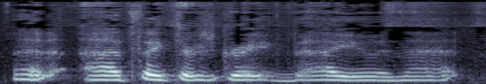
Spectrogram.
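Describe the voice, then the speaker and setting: High-pitched, husky male podcast host. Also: steady tone, moderate pace, dark tone. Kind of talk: interview conversation.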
